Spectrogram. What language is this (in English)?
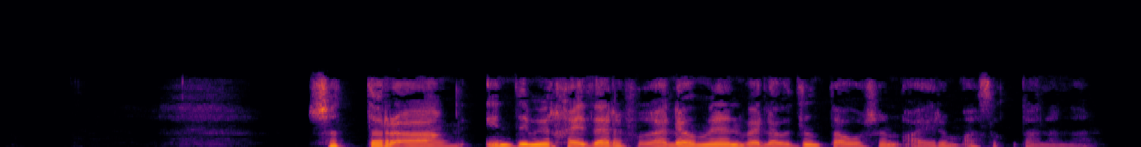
Bashkir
